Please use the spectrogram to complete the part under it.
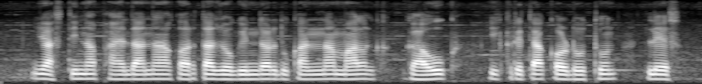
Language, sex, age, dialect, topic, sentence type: Marathi, male, 25-30, Northern Konkan, banking, statement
